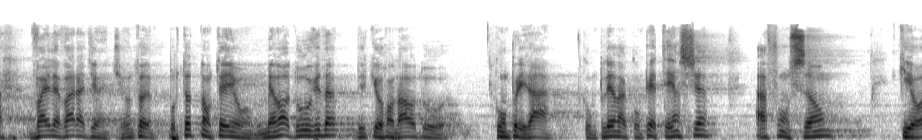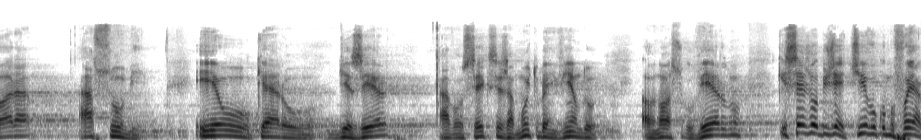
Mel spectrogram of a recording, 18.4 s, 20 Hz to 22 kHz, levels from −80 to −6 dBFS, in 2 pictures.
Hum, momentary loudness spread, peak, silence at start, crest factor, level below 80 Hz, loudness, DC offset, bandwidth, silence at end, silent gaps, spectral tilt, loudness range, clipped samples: none; 12 LU; -2 dBFS; 0 s; 16 dB; -40 dBFS; -19 LUFS; under 0.1%; 11.5 kHz; 0 s; none; -5 dB/octave; 1 LU; under 0.1%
